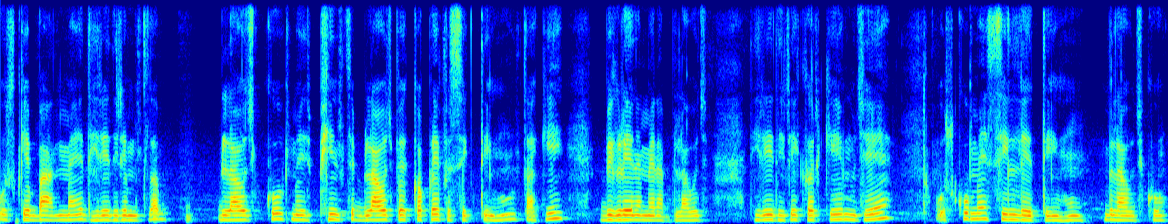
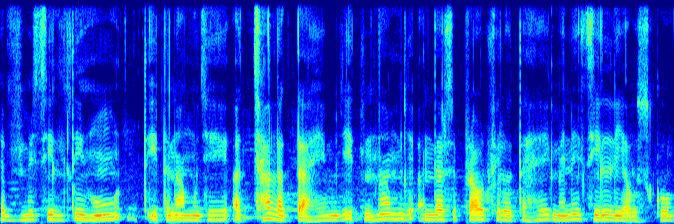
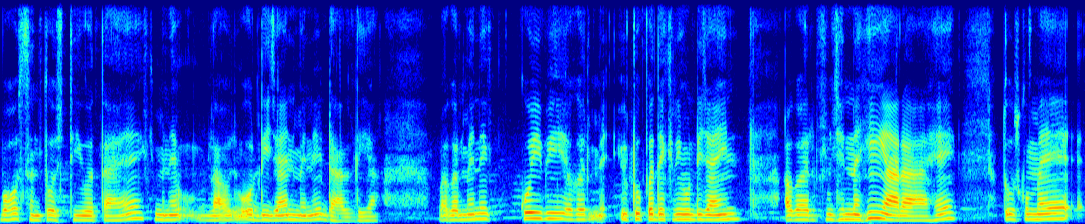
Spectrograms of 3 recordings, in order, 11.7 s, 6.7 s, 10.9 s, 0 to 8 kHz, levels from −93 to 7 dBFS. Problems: none marked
